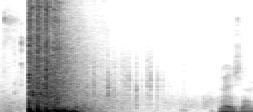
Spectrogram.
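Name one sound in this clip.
A rifle fires a rapid burst of shots that echo away.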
